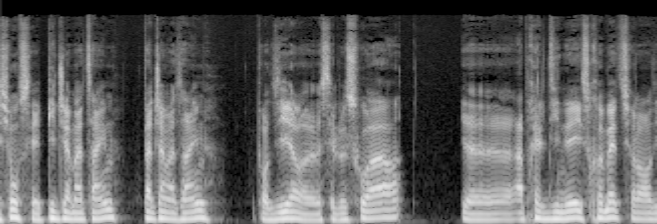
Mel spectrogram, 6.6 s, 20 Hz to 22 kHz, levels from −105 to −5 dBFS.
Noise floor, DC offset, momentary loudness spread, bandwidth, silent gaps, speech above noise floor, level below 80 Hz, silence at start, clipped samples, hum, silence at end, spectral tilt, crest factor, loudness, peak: -65 dBFS; under 0.1%; 6 LU; 16.5 kHz; none; 46 dB; -56 dBFS; 0 s; under 0.1%; none; 0 s; -5 dB/octave; 16 dB; -19 LUFS; -2 dBFS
